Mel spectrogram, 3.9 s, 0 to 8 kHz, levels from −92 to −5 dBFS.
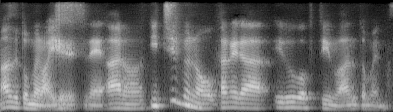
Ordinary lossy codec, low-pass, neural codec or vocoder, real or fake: none; 7.2 kHz; codec, 24 kHz, 0.9 kbps, WavTokenizer, large speech release; fake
